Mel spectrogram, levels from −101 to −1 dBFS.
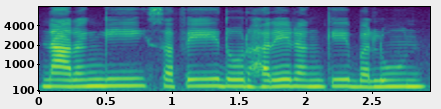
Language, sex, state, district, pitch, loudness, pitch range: Hindi, female, Madhya Pradesh, Bhopal, 230 Hz, -18 LUFS, 225-235 Hz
